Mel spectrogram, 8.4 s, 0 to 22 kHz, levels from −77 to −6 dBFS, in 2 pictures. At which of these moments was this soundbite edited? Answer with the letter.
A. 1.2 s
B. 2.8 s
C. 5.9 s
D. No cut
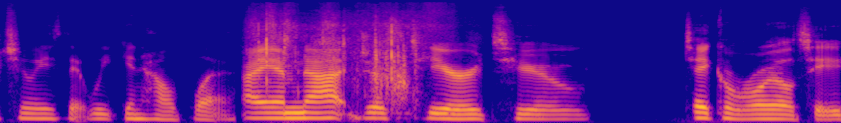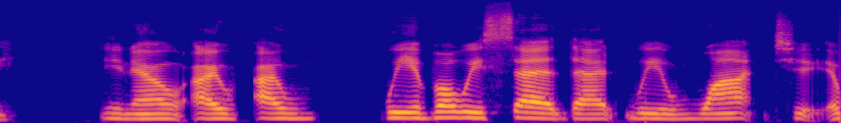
A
